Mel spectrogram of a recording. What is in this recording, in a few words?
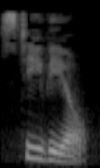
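"steviol", English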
